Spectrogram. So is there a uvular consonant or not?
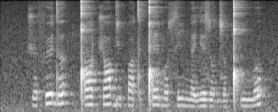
no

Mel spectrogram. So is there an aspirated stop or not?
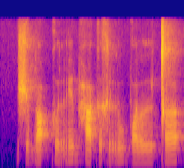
no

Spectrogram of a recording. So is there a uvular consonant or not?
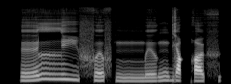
yes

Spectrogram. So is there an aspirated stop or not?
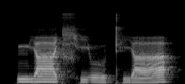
yes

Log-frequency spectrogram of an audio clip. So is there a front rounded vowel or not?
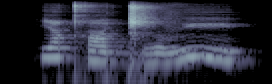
yes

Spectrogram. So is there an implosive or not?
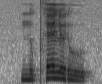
no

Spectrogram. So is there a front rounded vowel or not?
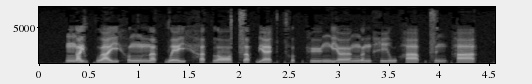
yes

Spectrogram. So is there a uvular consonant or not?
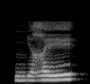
yes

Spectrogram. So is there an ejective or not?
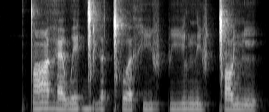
no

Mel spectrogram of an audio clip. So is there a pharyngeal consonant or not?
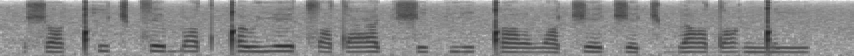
yes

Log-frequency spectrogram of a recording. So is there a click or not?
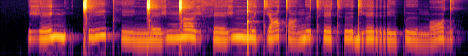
yes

